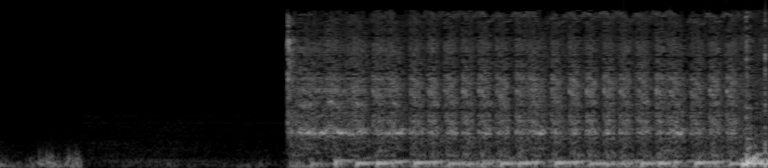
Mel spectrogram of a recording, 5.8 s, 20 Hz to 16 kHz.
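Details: Toyota 1UZ-FE non-VVTi V8 in Altezza with plug-and-play relay setup on stock loom, manual: quick crank, fires straight into steady even idle without misses; starts normally.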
